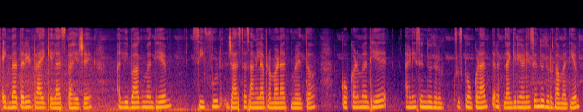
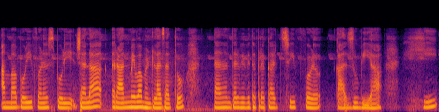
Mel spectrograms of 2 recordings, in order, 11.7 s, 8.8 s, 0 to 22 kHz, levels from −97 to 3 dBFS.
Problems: none marked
